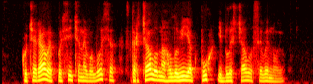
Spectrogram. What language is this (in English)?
Ukrainian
